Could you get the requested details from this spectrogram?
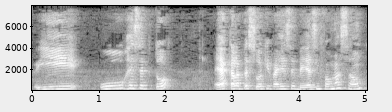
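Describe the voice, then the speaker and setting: A woman's voice: a little high, moderate pace, dark tone. A woman with a Brazilian Portuguese accent teaching an online course, explaining step by step and often checking in with tag questions. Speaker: course instructor. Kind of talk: online lesson. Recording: echoey room with faint background noise.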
